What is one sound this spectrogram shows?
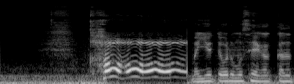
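A young man sings a short, wavering note.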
